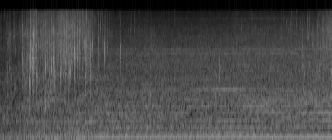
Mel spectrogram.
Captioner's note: power saw rattling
